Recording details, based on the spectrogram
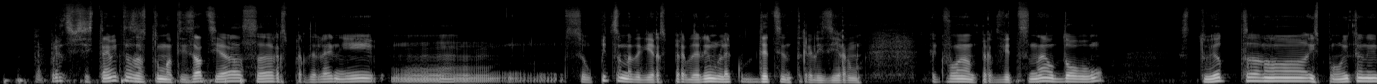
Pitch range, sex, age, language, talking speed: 115-140 Hz, male, 50-69, Bulgarian, 85 wpm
